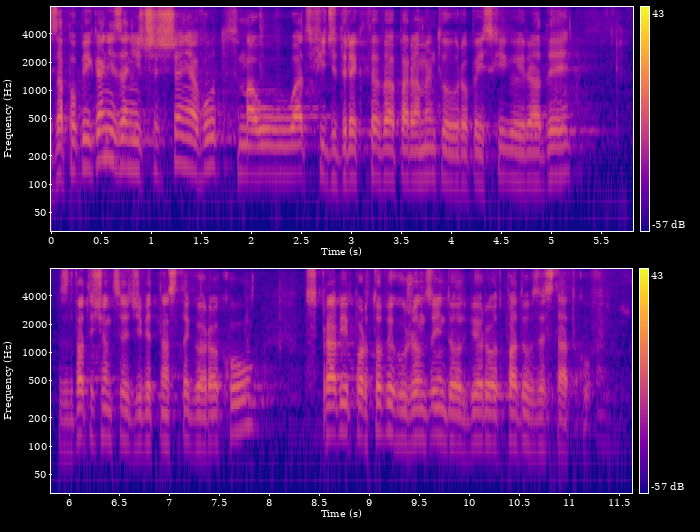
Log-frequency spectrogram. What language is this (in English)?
Polish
